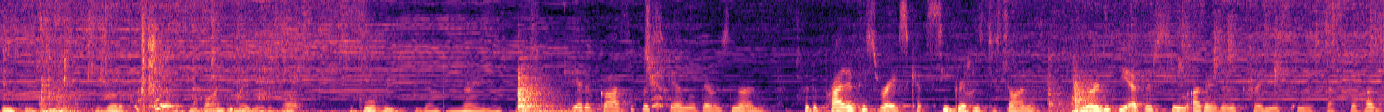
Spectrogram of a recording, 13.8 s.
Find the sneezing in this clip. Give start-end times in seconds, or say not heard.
1.1-1.8, 6.0-6.8, 9.6-10.2.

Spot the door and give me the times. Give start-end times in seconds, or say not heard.
0.3-1.5, 5.2-5.8, 10.4-11.1.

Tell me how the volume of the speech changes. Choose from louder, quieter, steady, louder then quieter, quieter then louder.
louder.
